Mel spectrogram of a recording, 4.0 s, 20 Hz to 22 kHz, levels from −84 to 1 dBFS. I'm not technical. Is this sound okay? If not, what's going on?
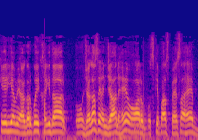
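No. There are three tiny skips, at 0.88, 1.87 and 2.86 seconds, about one per second, each dropping roughly a hundredth of a second. This is likely audio missing between chunks: the sound was handled in one-second pieces, and a sliver was lost at each join.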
